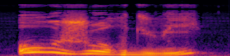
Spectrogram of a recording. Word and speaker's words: aujourd'hui: So the first one, A-U-O, jour, and then dui, okay? H is not pronounced, so you only get this dui thing.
